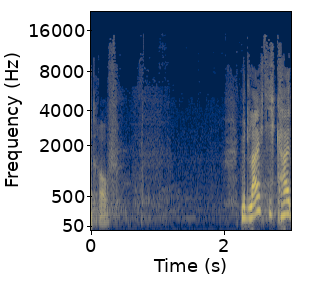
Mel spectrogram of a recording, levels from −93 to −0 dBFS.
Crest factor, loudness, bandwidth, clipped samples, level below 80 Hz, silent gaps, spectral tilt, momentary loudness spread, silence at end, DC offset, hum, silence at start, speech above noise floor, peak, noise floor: 22 dB; -24 LUFS; 15 kHz; under 0.1%; -68 dBFS; none; -6 dB/octave; 19 LU; 0 s; under 0.1%; none; 0 s; 40 dB; -4 dBFS; -63 dBFS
